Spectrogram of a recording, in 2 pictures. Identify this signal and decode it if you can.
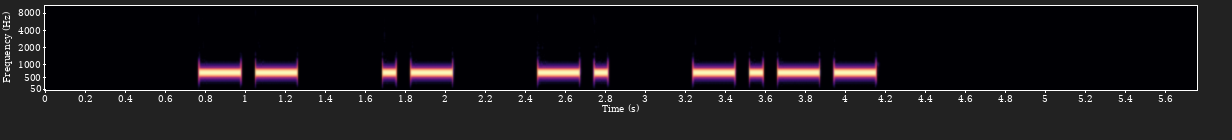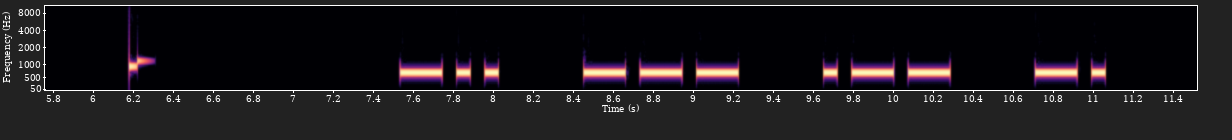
Morse code, heard as a keyed tone, about 17 wpm, spaced as for 12 wpm, 700 Hz. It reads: MANY DOWN
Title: 2x Character Spacing - Top 100 Words - 17wpm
